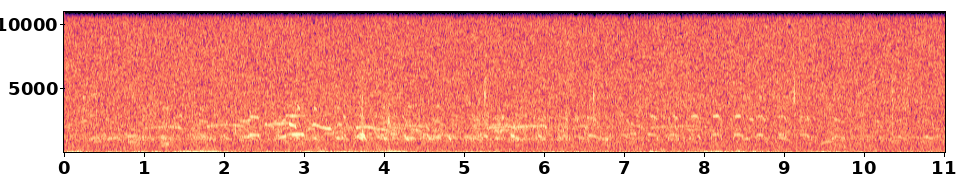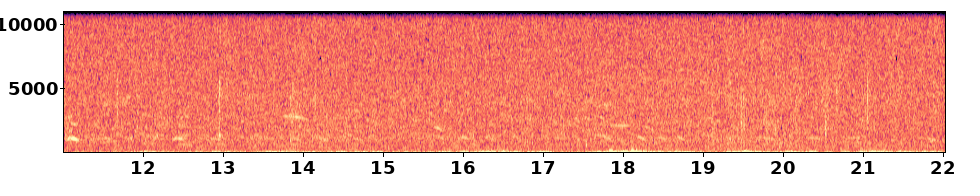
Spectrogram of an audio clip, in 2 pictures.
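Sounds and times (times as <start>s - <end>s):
seabirds calling: 0.0s - 22.0s.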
